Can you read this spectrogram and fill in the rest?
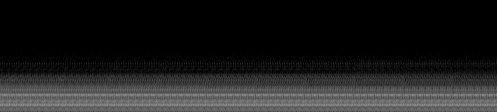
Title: MRI Brain Scan Sounds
